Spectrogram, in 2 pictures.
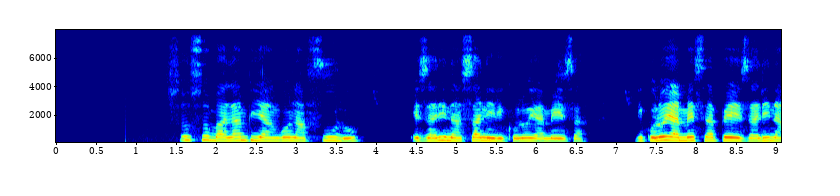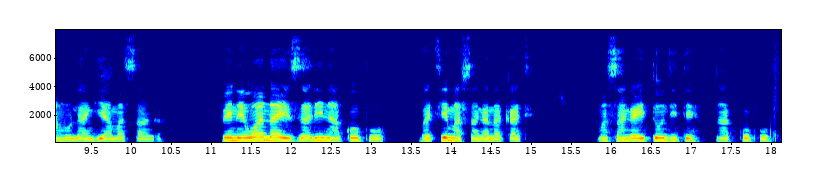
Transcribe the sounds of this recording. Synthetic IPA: so˦so˦ba˨la˦mbi˦ja˨ŋɡo˦na˨fu˦lu˨ | e˨za˨li˦na˨sa˦ni˨li˨ko˨lo˦ja˨mɛ˦sa˦ | li˨ko˨lo˦ja˨mɛ˦sa˦pe˦e˨za˨li˦na˨mo˨la˨ŋɡi˨ja˨ma˨sa˨ŋɡa˨ | pɛ˨nɛ˨wa˦na˦e˨za˨li˦na˨kɔ˦pɔ˨ | ba˨ti˦e˦ma˨sa˨ŋɡa˨na˨ka˦ti̥˨ | ma˨sa˨ŋɡa˨e˨to˦ndi˦tɛ˦ | na˨kɔ˦pɔ˨

